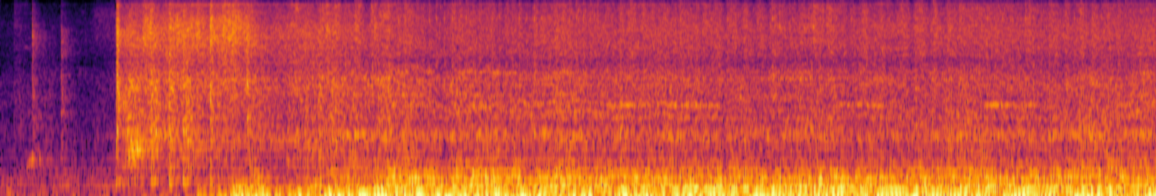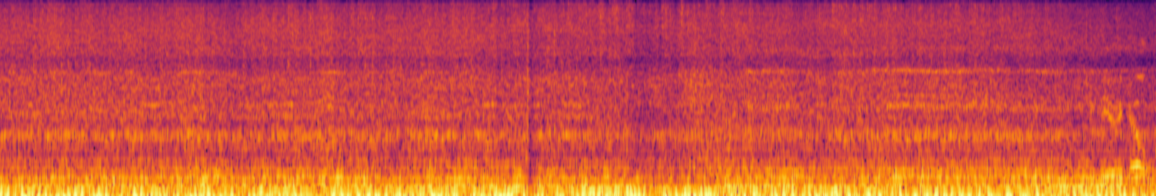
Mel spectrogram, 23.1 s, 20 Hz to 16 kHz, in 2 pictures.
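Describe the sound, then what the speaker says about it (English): Mk1 car with a swapped 2-litre 8-valve engine cranks and catches on its first start, then settles into a loud, steady idle that drones on close by with little variation, a voice talking over it. "First startup doesn't sound too bad. I'm just gonna let it idle a bit"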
